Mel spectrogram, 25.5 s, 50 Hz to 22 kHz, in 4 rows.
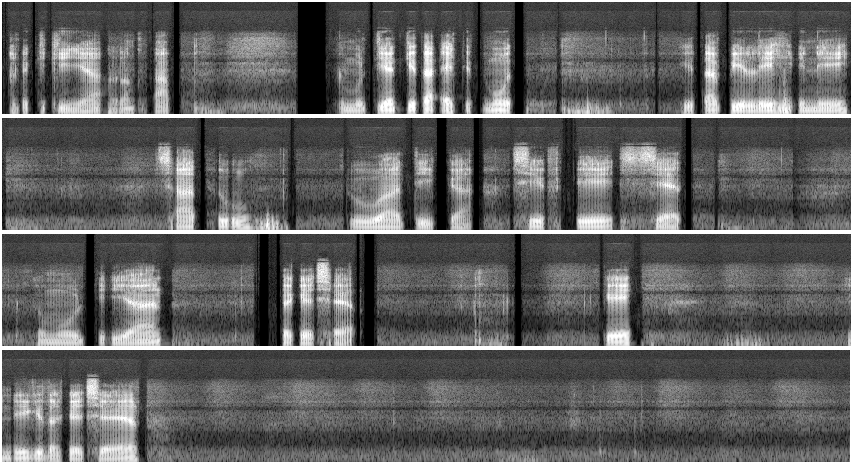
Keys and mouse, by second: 0.9 click, 3.4-5.1 drag, 3.4-5.1 middle drag, 3.4-5.1 right drag, 6.4-7.6 drag, 8.4-9.7 shift+drag, 10.0 shift+click, 10.6 shift+d, 15.0-16.2 drag, 18.5 click, 19.3 click, 19.3 middle click, 19.3 right click, 23.5-24.6 drag.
